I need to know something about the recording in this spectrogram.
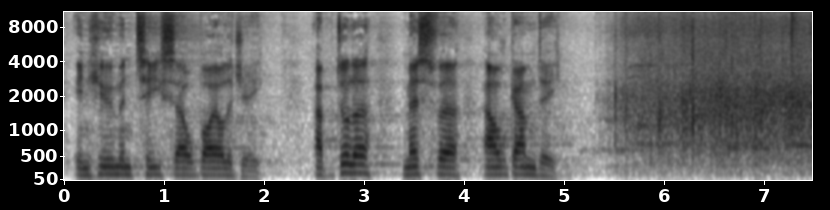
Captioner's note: applause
